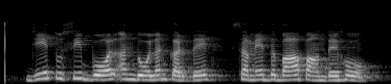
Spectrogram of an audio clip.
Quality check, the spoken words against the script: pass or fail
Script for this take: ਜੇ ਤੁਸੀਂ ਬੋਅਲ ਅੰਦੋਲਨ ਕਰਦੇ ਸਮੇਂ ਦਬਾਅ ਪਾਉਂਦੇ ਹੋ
pass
